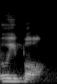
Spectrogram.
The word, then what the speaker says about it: Uwe Boll: Uwe Boll. It's pronounced okay. believable. But whatever, dude. I'm sorry. That's how in German they pronounce it.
